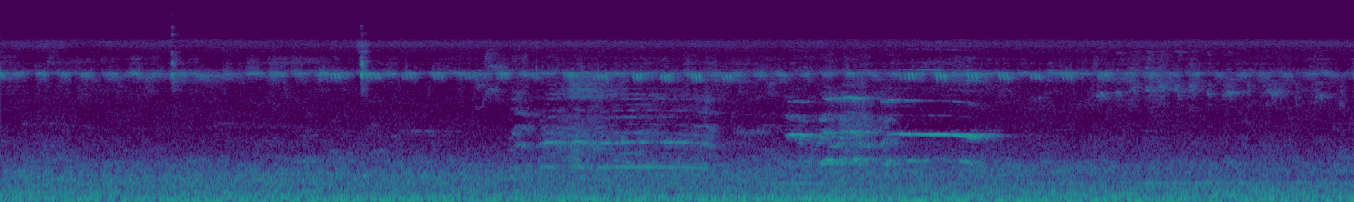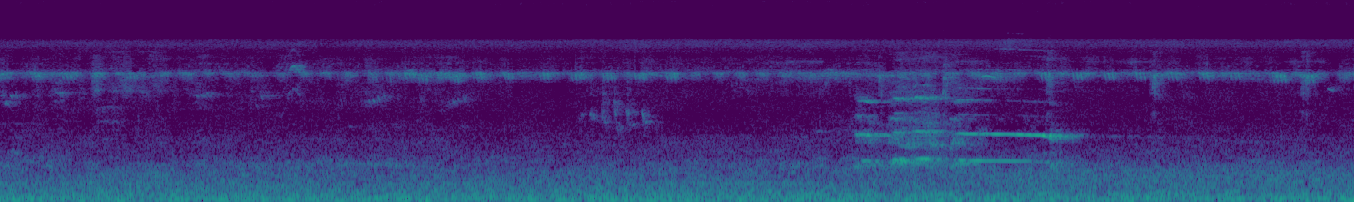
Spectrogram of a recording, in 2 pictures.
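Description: Rooster crowing three times, each crow about two seconds long: twice a few seconds in, then again near the end. A steady high insect drone runs underneath.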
